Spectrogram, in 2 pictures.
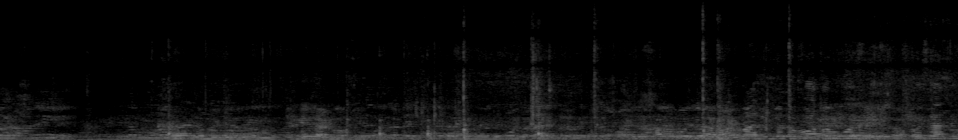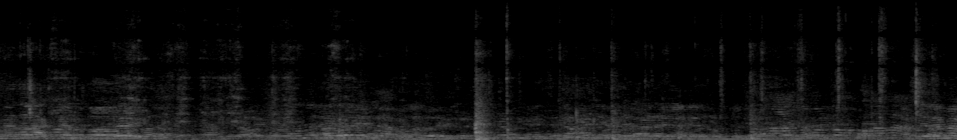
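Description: A knife scrapes and slices through a slippery fish.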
